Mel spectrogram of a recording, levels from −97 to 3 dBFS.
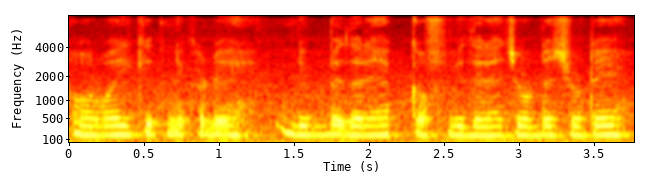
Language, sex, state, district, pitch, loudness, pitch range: Hindi, male, Uttar Pradesh, Shamli, 165 Hz, -14 LUFS, 160-170 Hz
